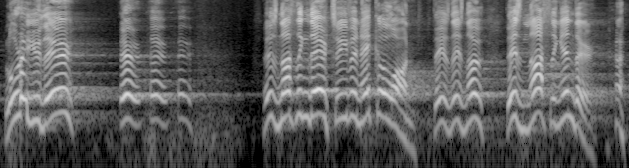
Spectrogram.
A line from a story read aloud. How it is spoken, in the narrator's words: she shouted into the cave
